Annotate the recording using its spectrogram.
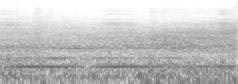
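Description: Steady road traffic noise from cars driving along the road beside the sidewalk, with a faint low engine hum.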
